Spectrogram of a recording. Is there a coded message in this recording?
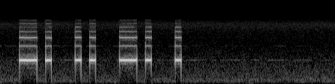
Yes: Morse code from 0.2 to 1.8 s, heard as a keyed tone, about 17 wpm, 1160 Hz. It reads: NINE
